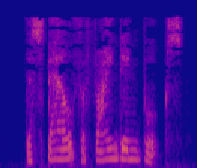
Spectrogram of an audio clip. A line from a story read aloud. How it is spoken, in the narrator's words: she whispered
